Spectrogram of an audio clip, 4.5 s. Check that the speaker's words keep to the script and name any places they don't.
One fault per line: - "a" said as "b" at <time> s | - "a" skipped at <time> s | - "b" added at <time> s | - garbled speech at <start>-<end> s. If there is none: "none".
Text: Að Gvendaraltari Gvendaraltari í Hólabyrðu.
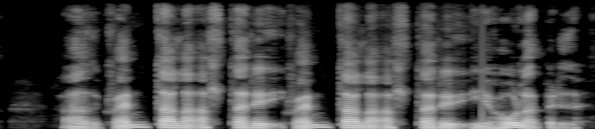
none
